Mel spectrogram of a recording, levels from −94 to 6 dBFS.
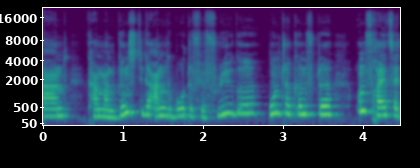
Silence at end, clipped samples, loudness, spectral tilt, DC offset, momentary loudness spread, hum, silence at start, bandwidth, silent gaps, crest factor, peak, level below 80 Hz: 0 s; under 0.1%; -24 LUFS; -4.5 dB/octave; under 0.1%; 7 LU; none; 0 s; 19.5 kHz; none; 16 dB; -6 dBFS; -70 dBFS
